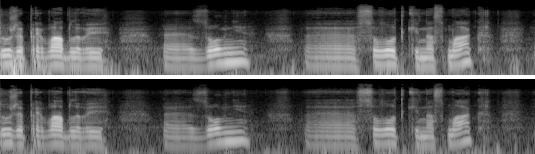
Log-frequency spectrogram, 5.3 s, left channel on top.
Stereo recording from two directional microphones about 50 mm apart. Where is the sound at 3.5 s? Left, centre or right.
Left.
